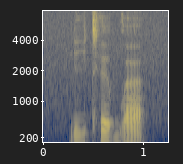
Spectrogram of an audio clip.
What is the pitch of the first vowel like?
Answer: high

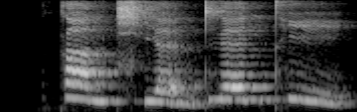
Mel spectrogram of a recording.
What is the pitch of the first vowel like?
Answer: falling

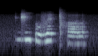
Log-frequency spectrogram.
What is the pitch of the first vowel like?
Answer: high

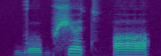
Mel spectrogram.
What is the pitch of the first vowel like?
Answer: low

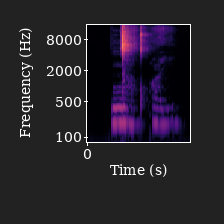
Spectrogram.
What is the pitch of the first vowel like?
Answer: high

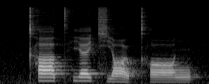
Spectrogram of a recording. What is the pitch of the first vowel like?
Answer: high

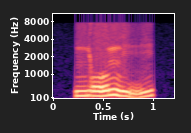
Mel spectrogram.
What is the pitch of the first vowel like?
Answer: rising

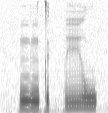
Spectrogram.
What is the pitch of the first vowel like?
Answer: low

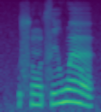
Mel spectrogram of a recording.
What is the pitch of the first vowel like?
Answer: low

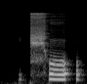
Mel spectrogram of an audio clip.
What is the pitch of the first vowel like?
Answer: low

